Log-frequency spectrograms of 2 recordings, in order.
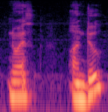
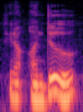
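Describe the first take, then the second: First: The vowel is said short. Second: The vowel is said long. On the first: The speaker calls it wrong. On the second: The speaker calls it right.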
